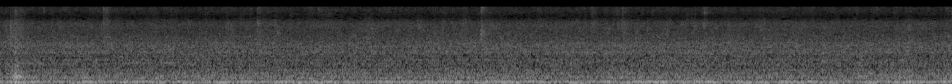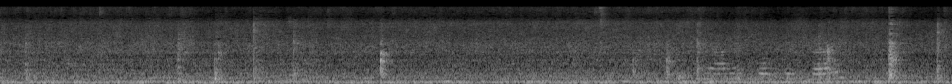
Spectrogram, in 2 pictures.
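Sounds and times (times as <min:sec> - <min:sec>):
food sizzling in a pan: 0:00.0 - 0:19.0
wooden spatula knocking pan: 0:11.2 - 0:13.6, 0:15.8 - 0:17.0, 0:17.7 - 0:19.0.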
